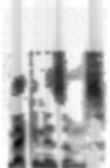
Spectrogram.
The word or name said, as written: mechanisms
